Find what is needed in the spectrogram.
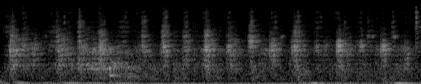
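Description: Audience applauding, a steady run of clapping.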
